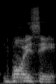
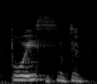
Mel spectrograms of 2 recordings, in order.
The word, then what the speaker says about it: Boise: Do you want it to turn into this Boise when it should be pronounced Boise.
